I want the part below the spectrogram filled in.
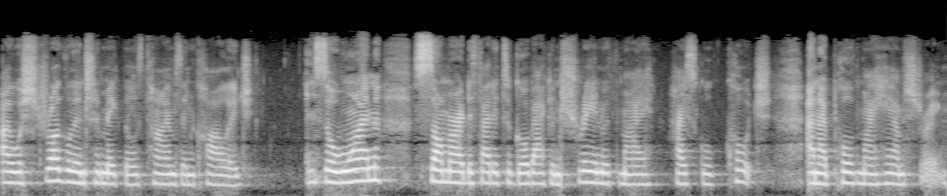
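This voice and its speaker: At a moderate pace, a woman with a Jamaican accent speaks in a flat monotone at a medium pitch. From Jamaica, then New York City from age six. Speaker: human trafficking survivor and former college athlete. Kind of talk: conference interview testimony.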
